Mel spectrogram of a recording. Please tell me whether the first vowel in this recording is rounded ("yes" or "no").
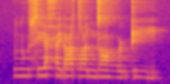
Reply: yes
